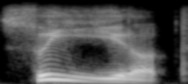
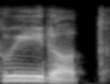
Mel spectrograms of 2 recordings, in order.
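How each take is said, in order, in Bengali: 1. মাঝের 'y' ধ্বনিটি টেনে উচ্চারিত হয় এবং দ্বিত্ব। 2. মাঝের 'y' ধ্বনিটি ছোট এবং একক। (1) "আসলে তো সুইরত না, সুইরত" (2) "প্রথমে যে সকুন সেটা যদি আমরা উচ্চারণই না করি, তাহলে হয়ে যাবে"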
